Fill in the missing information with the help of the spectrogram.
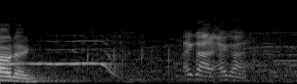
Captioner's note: crowd cheers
